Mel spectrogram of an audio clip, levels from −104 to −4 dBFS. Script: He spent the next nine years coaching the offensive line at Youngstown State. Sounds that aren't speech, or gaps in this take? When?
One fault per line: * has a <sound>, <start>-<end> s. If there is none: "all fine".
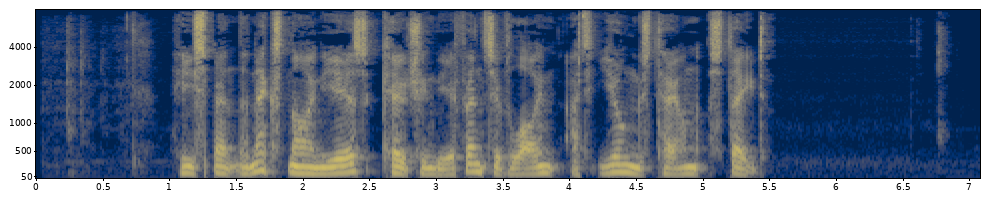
all fine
